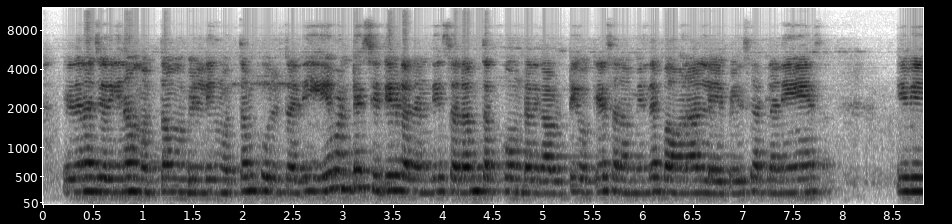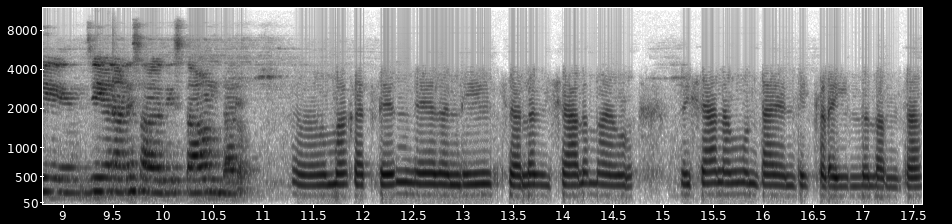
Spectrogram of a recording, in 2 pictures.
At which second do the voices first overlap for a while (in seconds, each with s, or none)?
none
